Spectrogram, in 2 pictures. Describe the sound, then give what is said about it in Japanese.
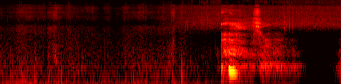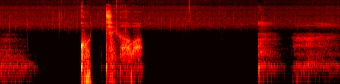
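A soft, steady fizz of carbonated drink bubbles hisses throughout, broken by a few brief, louder bursts of crackling and faint whispered sounds. “炭酸泡、いっぱい欲しいよね。”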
